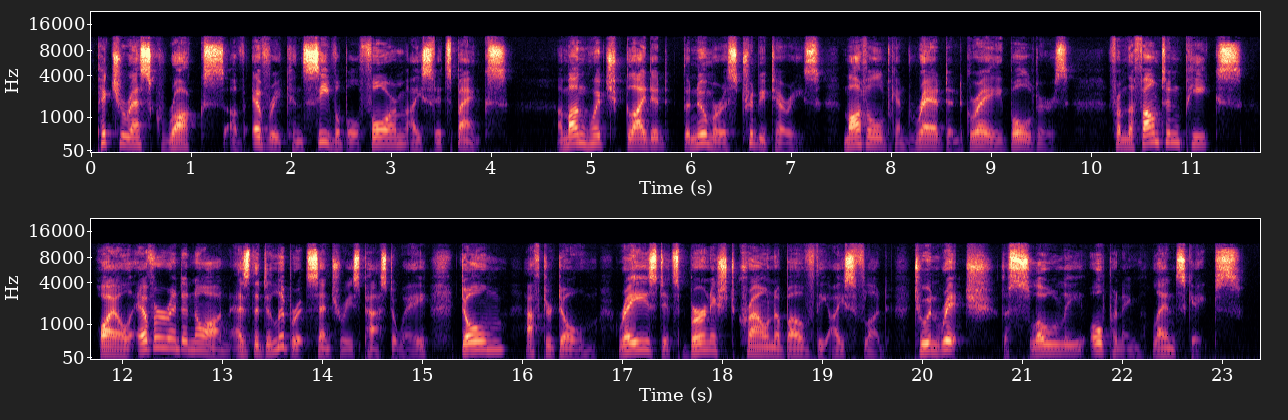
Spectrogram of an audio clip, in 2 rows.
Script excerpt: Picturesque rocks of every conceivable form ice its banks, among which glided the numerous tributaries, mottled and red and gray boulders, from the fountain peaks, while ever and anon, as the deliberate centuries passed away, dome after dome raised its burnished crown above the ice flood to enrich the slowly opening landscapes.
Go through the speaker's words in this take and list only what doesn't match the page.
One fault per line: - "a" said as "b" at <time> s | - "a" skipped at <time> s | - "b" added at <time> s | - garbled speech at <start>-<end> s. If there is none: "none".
none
